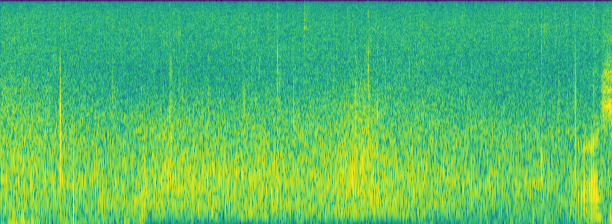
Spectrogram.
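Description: Hail or snow patters on a tent during a night of camping in the hills near Merlo, San Luis. A dense, even hiss of tiny impacts continues throughout, with a few sharper ticks standing out.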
